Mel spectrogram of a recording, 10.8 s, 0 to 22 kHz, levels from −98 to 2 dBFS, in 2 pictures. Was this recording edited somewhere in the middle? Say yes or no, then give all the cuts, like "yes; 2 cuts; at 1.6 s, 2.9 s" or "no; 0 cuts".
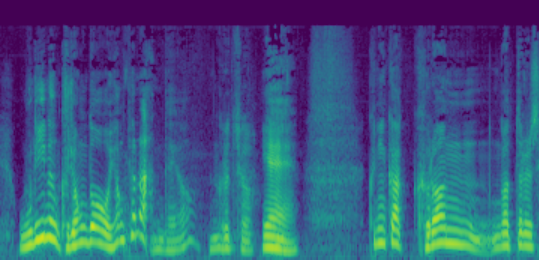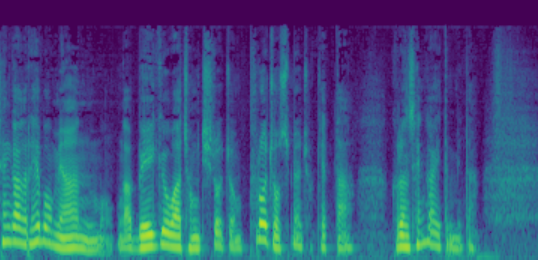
yes; 1 cut; at 2.1 s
